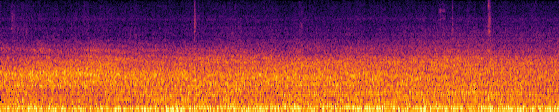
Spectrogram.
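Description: Steady outdoor background noise: a low rumble with a hiss over it, and two faint ticks.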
